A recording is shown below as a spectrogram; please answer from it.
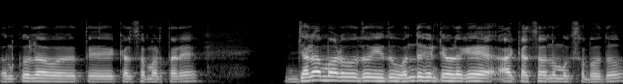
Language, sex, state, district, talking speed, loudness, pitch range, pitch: Kannada, male, Karnataka, Shimoga, 105 wpm, -16 LUFS, 130-160 Hz, 145 Hz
